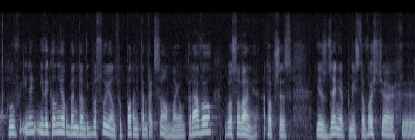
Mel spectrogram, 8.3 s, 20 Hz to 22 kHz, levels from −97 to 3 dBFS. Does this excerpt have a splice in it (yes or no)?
yes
